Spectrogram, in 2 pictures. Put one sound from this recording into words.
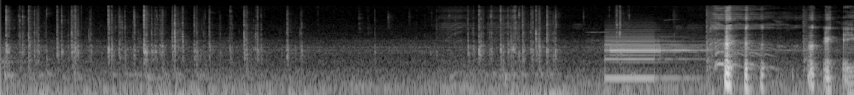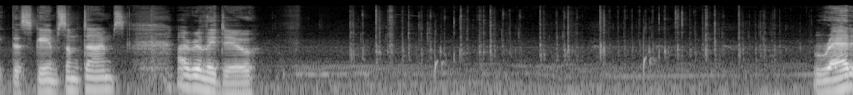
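Keys click rapidly as someone types.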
